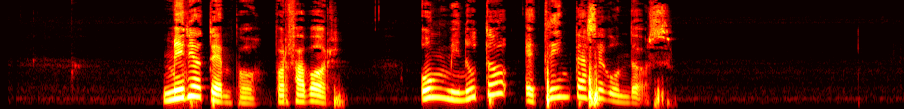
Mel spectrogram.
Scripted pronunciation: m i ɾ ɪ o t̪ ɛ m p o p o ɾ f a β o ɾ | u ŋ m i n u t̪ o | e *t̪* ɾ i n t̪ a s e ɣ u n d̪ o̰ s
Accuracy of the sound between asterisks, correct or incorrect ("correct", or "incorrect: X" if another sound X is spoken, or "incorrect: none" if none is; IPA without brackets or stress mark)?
correct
